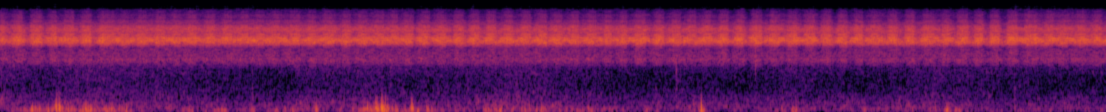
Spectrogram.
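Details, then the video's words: Crickets at a bay on Korčula island, Croatia: a dense, unbroken high-pitched buzzing chorus with a fast shimmering pulse, over occasional low gusts of wind rumble. "view of one of the bays in Korcula with sounds of crickets"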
